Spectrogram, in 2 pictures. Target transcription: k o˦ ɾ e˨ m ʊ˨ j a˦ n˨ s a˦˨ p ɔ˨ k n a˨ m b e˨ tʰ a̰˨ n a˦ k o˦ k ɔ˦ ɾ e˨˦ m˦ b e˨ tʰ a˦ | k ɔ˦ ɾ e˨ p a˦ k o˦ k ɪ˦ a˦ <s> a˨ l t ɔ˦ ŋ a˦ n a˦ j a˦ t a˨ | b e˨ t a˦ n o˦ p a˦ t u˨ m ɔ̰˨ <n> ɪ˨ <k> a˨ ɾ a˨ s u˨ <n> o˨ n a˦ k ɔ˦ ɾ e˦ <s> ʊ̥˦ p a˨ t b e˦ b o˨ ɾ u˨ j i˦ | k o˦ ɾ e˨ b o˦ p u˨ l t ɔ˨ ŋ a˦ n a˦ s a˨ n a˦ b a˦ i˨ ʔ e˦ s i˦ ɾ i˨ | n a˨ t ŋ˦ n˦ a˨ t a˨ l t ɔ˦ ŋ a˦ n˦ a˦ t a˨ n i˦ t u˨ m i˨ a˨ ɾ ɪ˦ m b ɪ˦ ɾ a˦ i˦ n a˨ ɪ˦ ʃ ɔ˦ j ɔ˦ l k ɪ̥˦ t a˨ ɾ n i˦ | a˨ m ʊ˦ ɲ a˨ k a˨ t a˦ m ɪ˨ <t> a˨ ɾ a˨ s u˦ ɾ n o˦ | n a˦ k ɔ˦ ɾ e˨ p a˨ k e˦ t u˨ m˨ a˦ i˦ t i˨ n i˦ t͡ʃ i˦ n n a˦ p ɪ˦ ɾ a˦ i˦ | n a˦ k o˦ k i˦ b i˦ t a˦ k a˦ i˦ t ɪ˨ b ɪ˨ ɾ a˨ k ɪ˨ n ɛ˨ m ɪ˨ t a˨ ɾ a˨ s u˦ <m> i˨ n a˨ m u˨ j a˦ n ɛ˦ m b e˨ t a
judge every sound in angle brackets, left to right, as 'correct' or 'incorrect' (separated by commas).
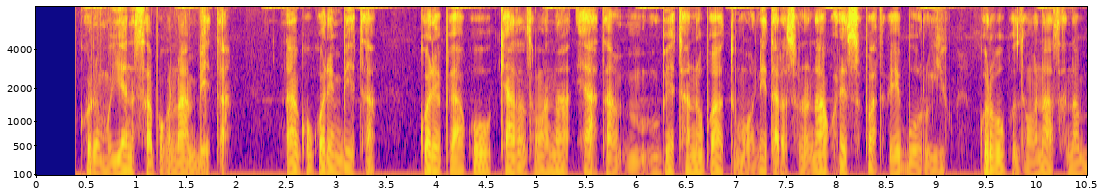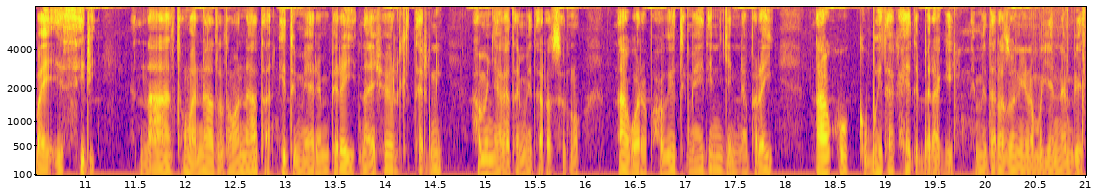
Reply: incorrect, correct, incorrect, correct, correct, correct, incorrect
